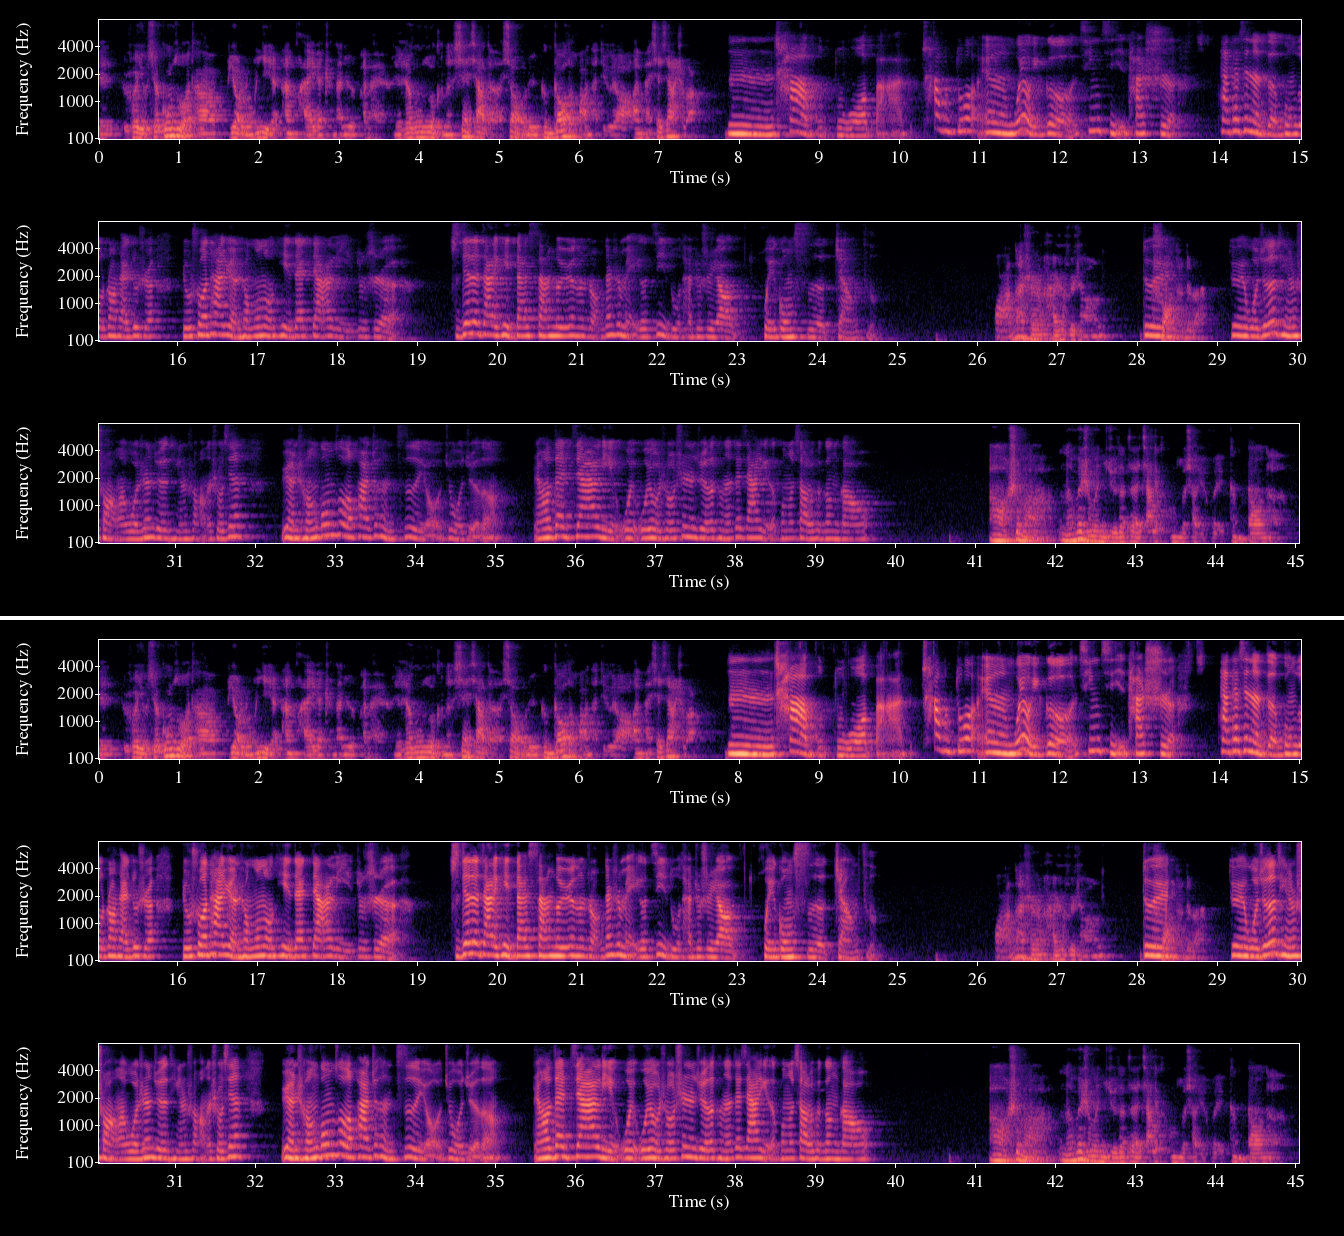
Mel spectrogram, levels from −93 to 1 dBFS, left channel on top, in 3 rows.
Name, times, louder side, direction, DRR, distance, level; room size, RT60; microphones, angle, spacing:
voice 1, 0.0-7.5 26.2-27.6 28.2-28.9 41.2-44.9, left 1 dB, 5° left, 0.4 m, -33 dB
voice 2, 7.8-13.6 14.0-18.9 19.4-23.1 23.3-24.8 28.1-28.5 29.2-32.1 32.3-35.1 35.5-39.7, right 5 dB, 55° right, 0.5 m, -28 dB
15.5 x 5.6 x 8.9 m
head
